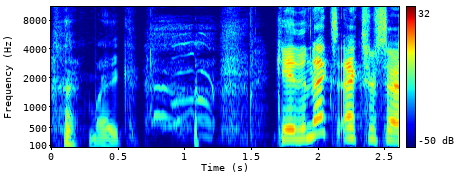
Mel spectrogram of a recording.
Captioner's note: laughing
